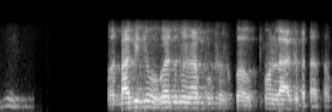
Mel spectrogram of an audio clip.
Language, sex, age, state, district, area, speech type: Hindi, male, 45-60, Madhya Pradesh, Gwalior, rural, conversation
